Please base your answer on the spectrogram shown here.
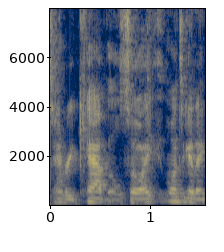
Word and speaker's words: Cavill: his last name correctly in my earlier videos i kept pronouncing henry seville but it's henry cavill so i once again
